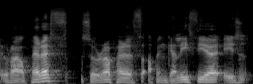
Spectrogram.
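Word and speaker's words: Raúl Pérez: So Ra Perth up in Galithia is an iconic wine maker. He is that's excellent pronunciation by the way.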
